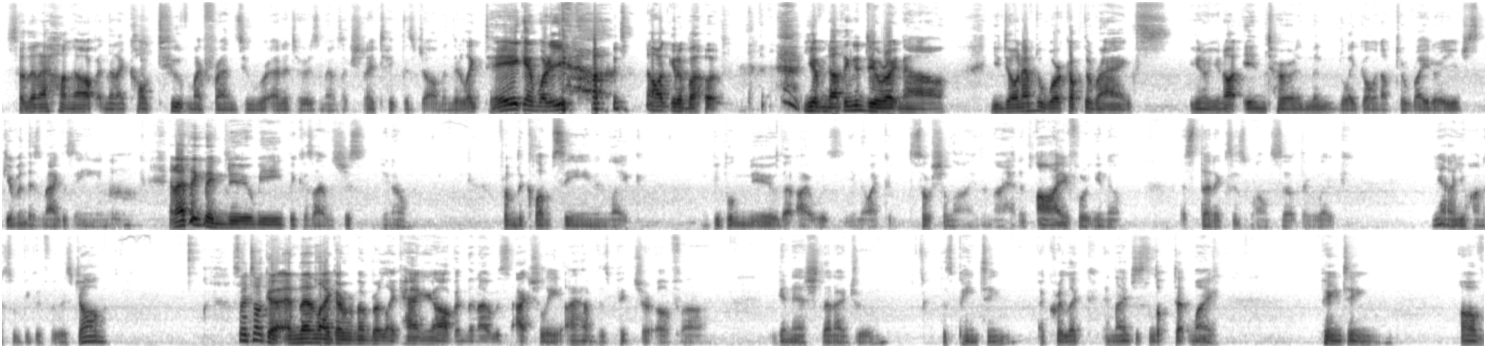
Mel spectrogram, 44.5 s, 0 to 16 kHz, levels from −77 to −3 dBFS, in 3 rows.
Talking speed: 210 wpm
